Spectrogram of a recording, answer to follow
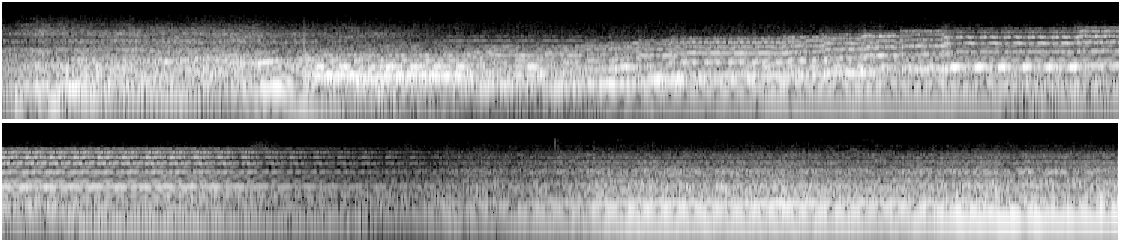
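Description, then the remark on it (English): A car engine revs hard and loud, its pitch climbing steadily as it accelerates away, easing briefly into a lower drone before surging again, with no voices. “it's all right with me if you keep that heavy foot off the gas”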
